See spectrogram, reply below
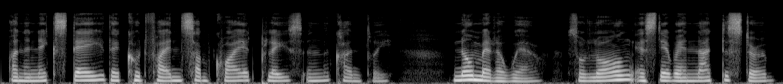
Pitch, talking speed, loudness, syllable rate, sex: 175 Hz, 170 wpm, -18 LUFS, 4.4 syllables/s, female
